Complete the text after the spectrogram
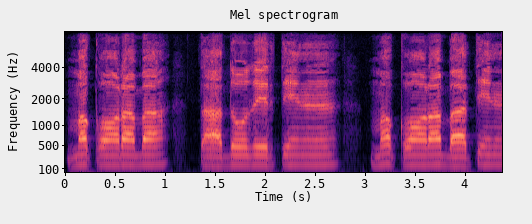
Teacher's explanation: میم قاف زبر ماقو، را زبر مقورا، با زبر با، مقوربا، تا دو زیر تین، مقورباتن، تا کے نیچے جو دو زیریں ہیں اس میں جو نون کی آواز آ رہی ہے اس کو ہم نے تھوڑا سا چھپا لیا، یعنی اخفا کیا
